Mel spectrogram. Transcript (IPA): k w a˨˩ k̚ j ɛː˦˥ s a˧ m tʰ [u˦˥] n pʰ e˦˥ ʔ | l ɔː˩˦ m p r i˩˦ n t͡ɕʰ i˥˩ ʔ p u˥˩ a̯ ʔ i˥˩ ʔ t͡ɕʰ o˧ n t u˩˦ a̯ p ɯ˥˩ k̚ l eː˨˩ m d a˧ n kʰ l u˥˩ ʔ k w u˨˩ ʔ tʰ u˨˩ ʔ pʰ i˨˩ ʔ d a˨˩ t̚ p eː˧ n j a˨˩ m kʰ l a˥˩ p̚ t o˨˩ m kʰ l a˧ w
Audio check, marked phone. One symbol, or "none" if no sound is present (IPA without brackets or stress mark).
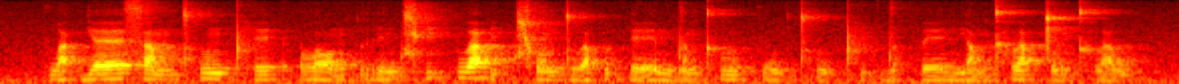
u˥˩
